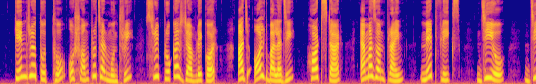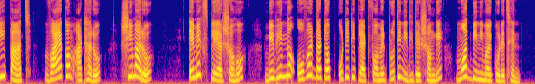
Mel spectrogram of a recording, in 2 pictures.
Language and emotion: Bengali, neutral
